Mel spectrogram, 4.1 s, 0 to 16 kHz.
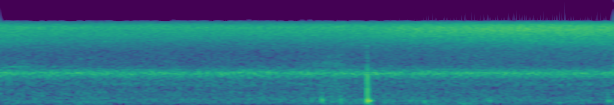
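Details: Cassini periodical cicada chorus, Brood XIX, Tyler Bend Park near Marshall, Arkansas, late May 2011, M. tredecim in background; unbroken high buzzing wash that grows louder toward the end, a single sharp click midway.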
